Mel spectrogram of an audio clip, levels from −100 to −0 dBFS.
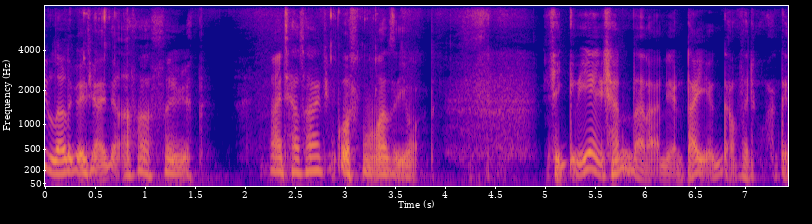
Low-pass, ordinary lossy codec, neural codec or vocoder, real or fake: none; none; none; real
